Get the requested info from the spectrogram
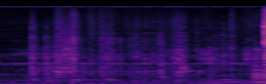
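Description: Revolver being drawn out of a stiff, thick leather holster lined with rawhide: a run of light scraping and clicking of metal on leather, ending in one sharp click.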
